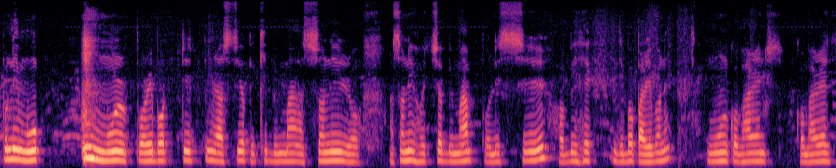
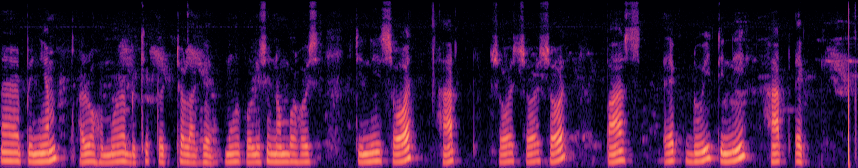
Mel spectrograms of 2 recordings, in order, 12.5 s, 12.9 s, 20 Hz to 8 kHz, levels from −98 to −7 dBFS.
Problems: none marked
